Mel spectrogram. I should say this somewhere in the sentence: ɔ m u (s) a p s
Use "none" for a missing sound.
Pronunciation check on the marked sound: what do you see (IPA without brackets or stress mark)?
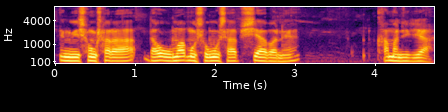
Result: s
